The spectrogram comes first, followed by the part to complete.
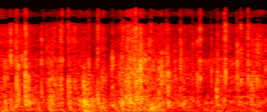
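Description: Clear plastic parts bags crinkling and rustling in irregular crackles as hands dig through them and lift one out of a cardboard box.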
